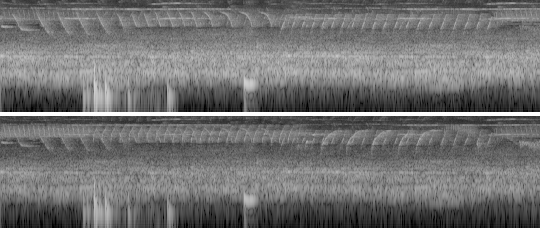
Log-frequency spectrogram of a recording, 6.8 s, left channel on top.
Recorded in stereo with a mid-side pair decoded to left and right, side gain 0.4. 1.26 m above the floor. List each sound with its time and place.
0.0 s a vehicle: 55° left
1.0 s a crack: 50° left
3.0 s a snare drum: 45° left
